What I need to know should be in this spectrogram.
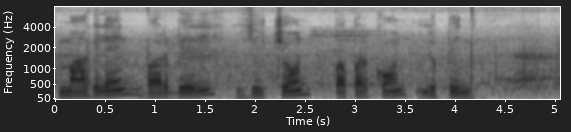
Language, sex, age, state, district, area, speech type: Urdu, male, 45-60, Delhi, North East Delhi, urban, spontaneous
